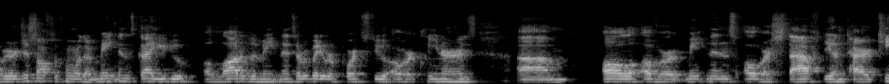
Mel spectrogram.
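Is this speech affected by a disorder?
No.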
